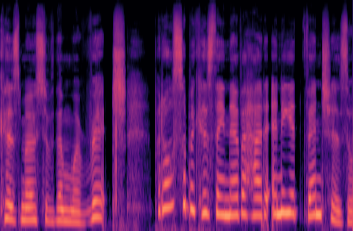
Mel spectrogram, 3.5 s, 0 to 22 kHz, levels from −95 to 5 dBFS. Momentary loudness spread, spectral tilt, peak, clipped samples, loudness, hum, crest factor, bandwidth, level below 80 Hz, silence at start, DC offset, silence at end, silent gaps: 7 LU; -4 dB/octave; -12 dBFS; under 0.1%; -25 LUFS; none; 14 dB; 18 kHz; -66 dBFS; 0 s; under 0.1%; 0 s; none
